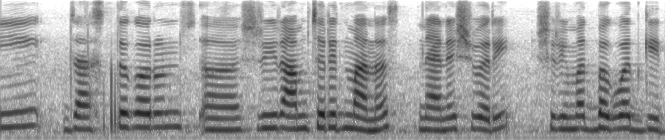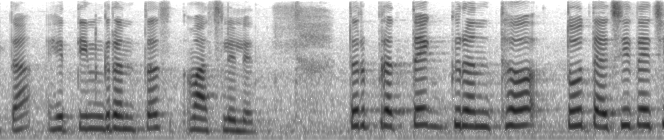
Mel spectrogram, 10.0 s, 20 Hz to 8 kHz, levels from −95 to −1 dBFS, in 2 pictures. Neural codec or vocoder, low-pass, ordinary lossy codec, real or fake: none; none; none; real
